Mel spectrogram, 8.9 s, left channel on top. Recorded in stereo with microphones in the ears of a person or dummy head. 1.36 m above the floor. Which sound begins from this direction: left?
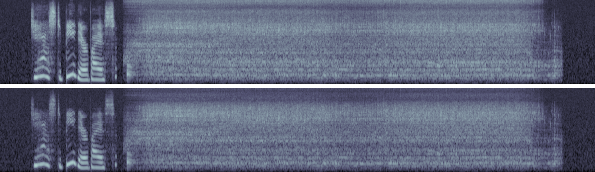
A woman speaking, at 0.5 s.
